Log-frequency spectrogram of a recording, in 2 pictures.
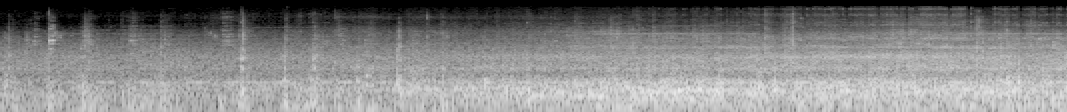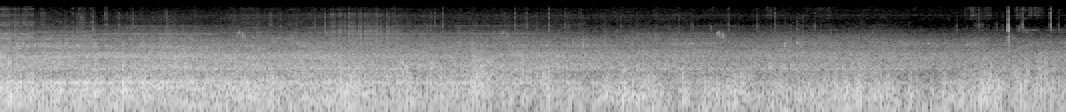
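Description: A tram approaching and passing close by: its wheels run on the rails in a rolling rumble that grows louder, is loudest about halfway through as the car goes past, then fades.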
